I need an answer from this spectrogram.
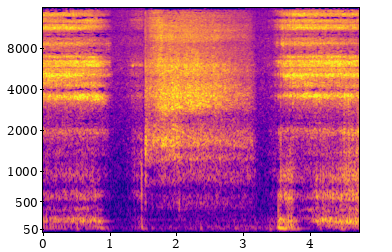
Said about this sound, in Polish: To jeszcze gorzej by chrapał.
